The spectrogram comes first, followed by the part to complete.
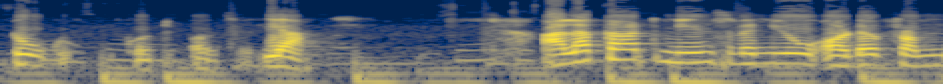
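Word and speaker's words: à la carte: Would you like to have a buffet or a la carte? Buffet is, you know what a buffet is, right? It's not buffet, it's buffet. Buffet, T is silent. A la carte is when you order separately on your menu.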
